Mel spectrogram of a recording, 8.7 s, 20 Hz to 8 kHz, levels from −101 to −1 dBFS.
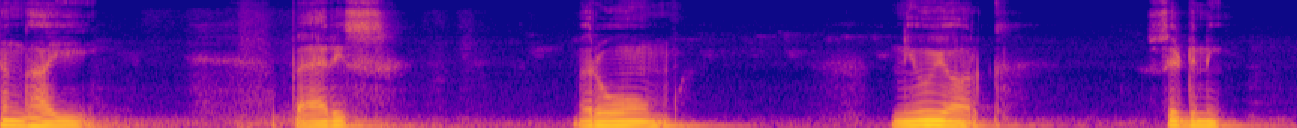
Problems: background sounds at intervals, echo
